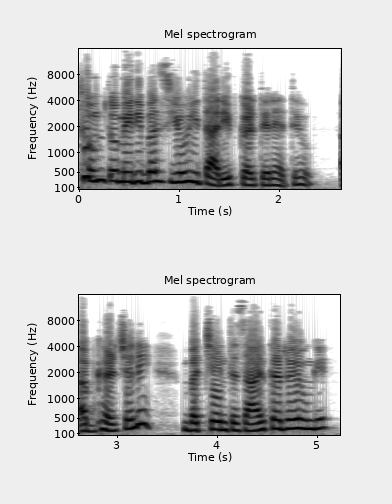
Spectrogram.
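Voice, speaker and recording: A woman's voice: medium pitch, moderate pace, close to an everyday voice. Woman playing a devoted, encouraging village wife. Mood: affectionate. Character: devoted, encouraging wife who makes sweets.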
